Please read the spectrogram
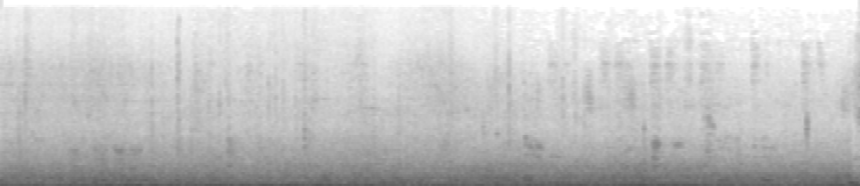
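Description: City street noise: steady road traffic with indistinct voices in the background.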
